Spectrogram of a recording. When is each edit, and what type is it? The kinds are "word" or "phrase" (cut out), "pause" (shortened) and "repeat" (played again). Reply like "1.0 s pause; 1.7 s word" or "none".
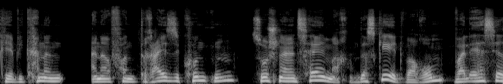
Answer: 2.4 s pause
